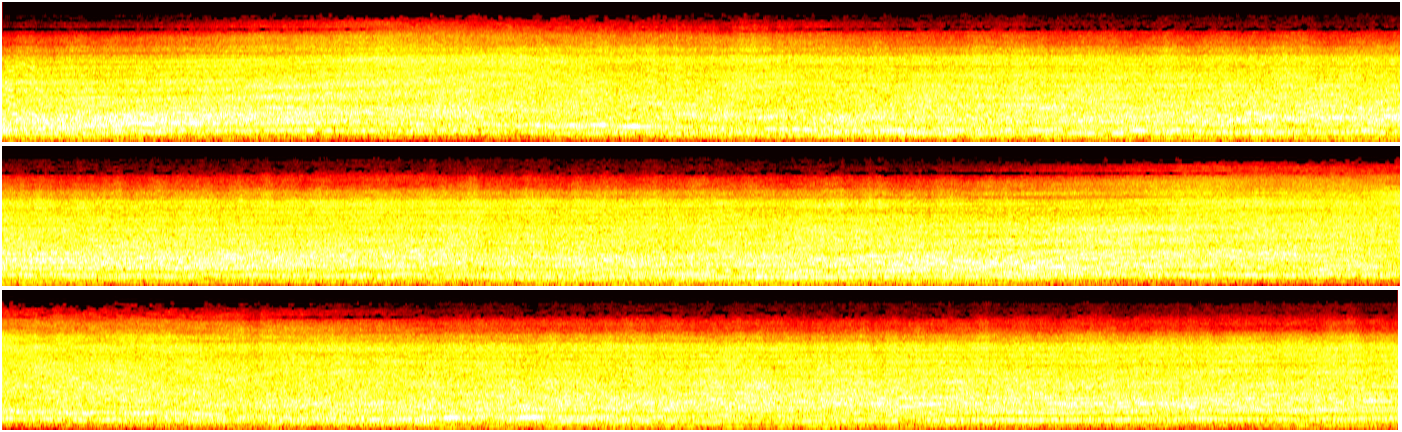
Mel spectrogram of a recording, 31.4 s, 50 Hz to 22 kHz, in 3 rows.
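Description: A field of dirt late model race cars at racing speed, their V8 engines running loud and continuous, the engine notes rising and falling as cars pass by and go through the turns.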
